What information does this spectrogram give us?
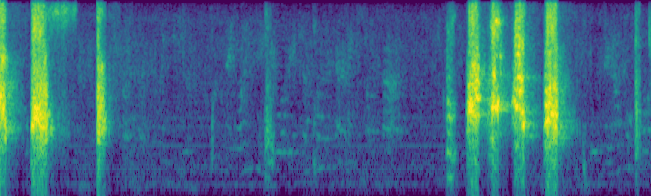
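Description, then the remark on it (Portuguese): A dog barks in two bursts: a few sharp barks at the start, then a rapid volley of five or six barks near the end, loud with quiet gaps between, heard during a phone call. “Tem como se aproximar um pouquinho do cachorro, porque a ligação”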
